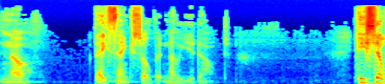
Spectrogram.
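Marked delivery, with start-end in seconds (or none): 0.0-2.3 quiet. Retold or imitated. Quiet reply to the Lord.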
